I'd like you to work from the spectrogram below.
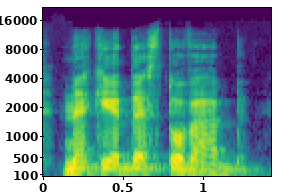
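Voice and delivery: high, slow, irate command; angry shout. A narrator's reading. Professor stopping the boys' questions, angry shout. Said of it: "kiáltotta dühösen a professzor".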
